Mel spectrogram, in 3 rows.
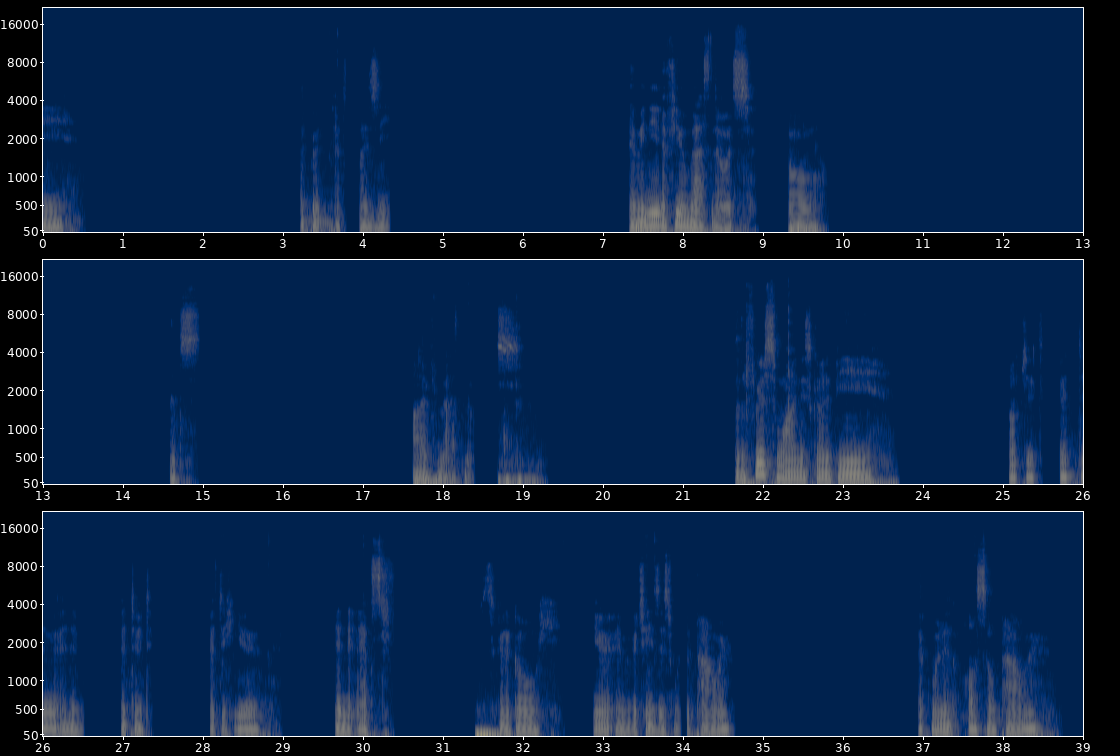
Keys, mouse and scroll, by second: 7.0 click, 8.9 click, 9.4 shift+a, 14.3 shift+d, 15.2 click, 15.4 shift+d, 17.2 shift+click, 17.8 shift+d, 18.4 click, 18.8 shift+d, 19.3 click, 21.2-21.8 scroll up 3, 21.8 middle click, 24.0 click, 26.5 click, 28.3 click, 30.0 click, 33.5 click, 36.0 click, 37.6 click.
